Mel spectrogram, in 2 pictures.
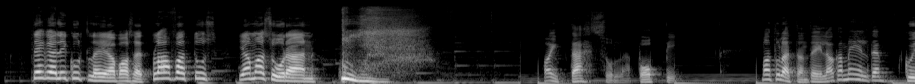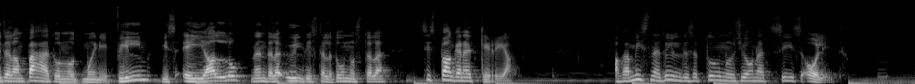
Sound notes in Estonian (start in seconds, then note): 3.4 suuga tehtud plahvatuse hääl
